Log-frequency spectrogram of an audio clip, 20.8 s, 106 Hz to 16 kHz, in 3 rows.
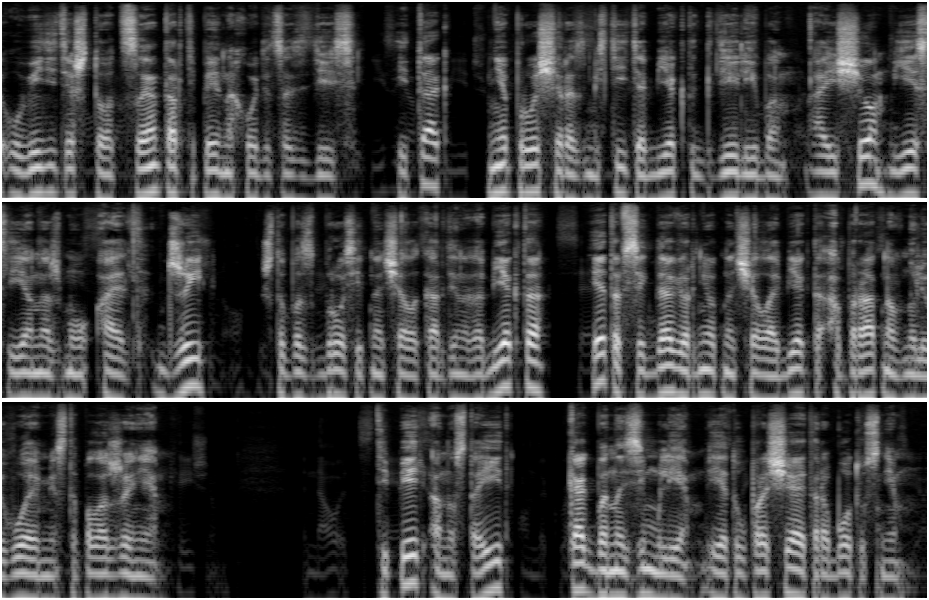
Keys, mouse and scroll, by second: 0.9 g, 1.4 right click, 3.3 right click, 5.4 right click, 6.8 alt+g, 8.8 scroll up 1, 9.4 shift+middle click, 15.3-15.6 scroll down 1, 15.6 shift+middle click.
